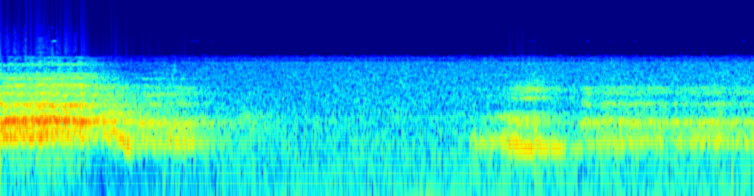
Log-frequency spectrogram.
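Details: A loud harmonic howl from a howler monkey dies away after about a second, a quiet stretch follows, then a second roaring bout rises and carries on steadily.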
